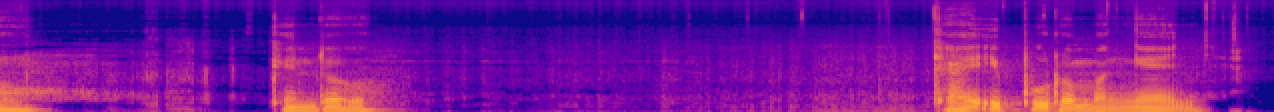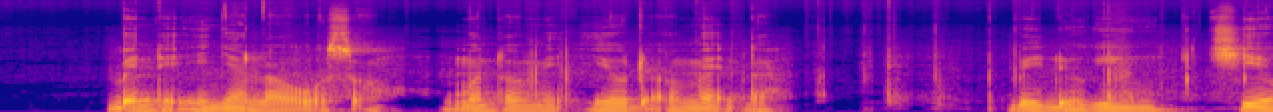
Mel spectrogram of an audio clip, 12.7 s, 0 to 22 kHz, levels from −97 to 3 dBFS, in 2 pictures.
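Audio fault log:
No faults are audible anywhere in this speech recording.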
